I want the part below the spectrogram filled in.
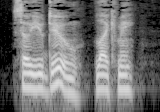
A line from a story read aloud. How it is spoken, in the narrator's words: she says, her voice less upset than it was before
